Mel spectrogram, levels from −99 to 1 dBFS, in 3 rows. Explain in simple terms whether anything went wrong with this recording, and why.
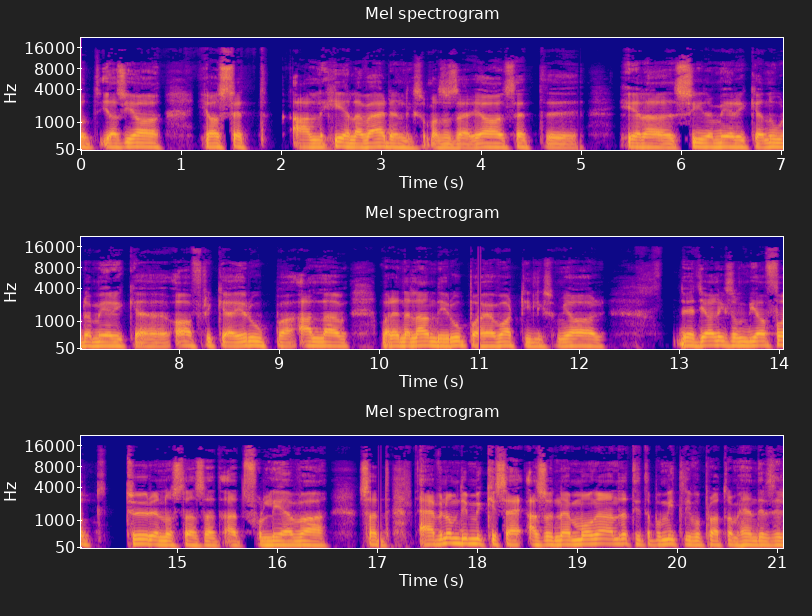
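Three brief silences interrupt the speech, a fault called a gap between chunks. They fall at 4.97 to 4.99 s, 10.99 to 11.02 s (just before "har jag varit i") and 17.02 to 17.04 s (just before "även om det"). Each lasts about 23 milliseconds and they recur every 6 seconds. The audio was handled in 6-second pieces, and a sliver of silence was inserted at each join. No speech is lost, but each join is heard as a short hole.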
